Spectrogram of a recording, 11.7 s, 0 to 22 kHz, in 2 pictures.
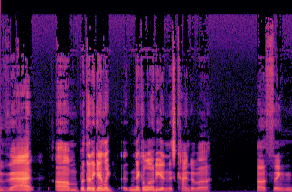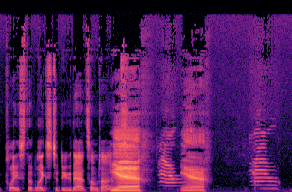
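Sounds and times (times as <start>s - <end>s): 
speech: 0.1s - 4.3s, 5.1s - 8.8s, 9.4s - 10.1s
cat meowing loudly at the door: 9.0s - 10.0s, 10.8s - 11.5s.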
